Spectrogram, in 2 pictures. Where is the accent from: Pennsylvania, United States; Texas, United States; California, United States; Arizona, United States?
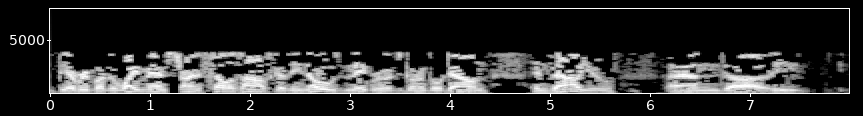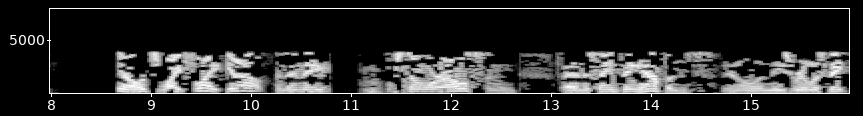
California, United States; Los Angeles; it's just like in the neighborhoods where I was raised in Southeast L.A., back in the 60s and everything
